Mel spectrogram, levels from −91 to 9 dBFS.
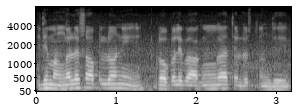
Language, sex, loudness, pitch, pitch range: Telugu, male, -15 LUFS, 125 Hz, 115-135 Hz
